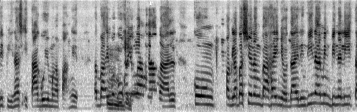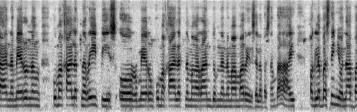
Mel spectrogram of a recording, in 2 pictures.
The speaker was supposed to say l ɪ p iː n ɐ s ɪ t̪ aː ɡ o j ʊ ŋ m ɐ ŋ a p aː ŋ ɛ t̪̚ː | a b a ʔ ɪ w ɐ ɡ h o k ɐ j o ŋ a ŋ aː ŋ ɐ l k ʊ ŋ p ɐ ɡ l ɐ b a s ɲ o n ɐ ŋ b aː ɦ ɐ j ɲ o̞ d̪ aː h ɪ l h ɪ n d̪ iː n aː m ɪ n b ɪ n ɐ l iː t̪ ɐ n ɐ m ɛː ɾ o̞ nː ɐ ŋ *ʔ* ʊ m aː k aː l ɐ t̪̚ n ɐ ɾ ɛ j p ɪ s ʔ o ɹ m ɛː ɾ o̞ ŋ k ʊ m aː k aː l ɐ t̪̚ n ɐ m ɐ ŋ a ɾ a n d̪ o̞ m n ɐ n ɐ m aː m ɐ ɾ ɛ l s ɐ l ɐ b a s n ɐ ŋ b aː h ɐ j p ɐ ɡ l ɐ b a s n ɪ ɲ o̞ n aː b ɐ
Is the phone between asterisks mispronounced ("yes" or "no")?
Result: yes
